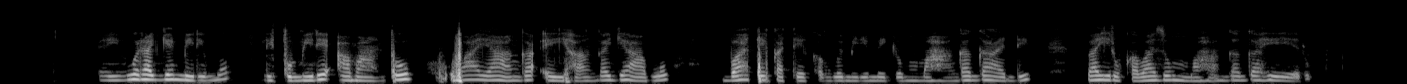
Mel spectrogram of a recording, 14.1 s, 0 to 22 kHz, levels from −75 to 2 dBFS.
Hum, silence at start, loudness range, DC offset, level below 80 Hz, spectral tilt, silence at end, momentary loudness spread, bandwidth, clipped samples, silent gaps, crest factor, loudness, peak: none; 1 s; 6 LU; under 0.1%; -66 dBFS; -9 dB/octave; 0.95 s; 14 LU; 6 kHz; under 0.1%; 2.36-2.47 s, 4.17-4.25 s, 7.04-7.15 s, 10.33-10.45 s, 10.69-10.87 s; 24 dB; -26 LUFS; -2 dBFS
